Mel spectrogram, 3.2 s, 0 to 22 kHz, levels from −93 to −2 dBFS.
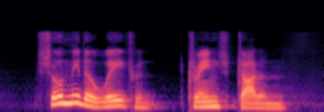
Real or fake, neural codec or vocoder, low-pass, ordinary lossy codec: fake; codec, 16 kHz, 0.5 kbps, FunCodec, trained on LibriTTS, 25 frames a second; none; none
